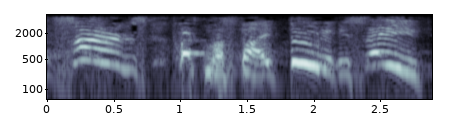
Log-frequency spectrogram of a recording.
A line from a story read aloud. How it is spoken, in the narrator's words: he fell before them and cried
